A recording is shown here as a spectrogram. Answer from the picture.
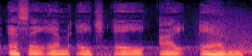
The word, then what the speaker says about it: Samhain: Halloween is actually based on an ancient Celtic holiday called Samhain, although it's spelled S A M H A I N. Leave it to the Celtic to make Samhain pronounced Samhain.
